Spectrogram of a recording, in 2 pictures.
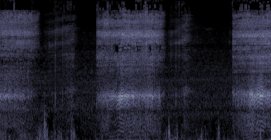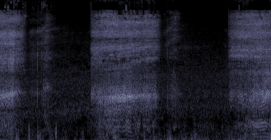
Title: Snoring loud and sexy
